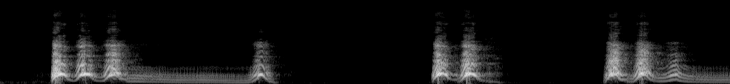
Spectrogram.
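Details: Goldendoodle barking like a guard dog at the sight of squirrels: quick bursts of three loud barks, a lingering tonal whine trailing off after the first burst, then more triple barks after a silent gap.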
